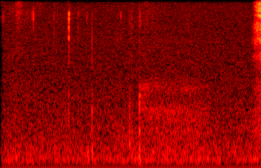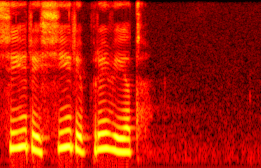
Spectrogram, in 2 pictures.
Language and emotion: Russian, neutral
